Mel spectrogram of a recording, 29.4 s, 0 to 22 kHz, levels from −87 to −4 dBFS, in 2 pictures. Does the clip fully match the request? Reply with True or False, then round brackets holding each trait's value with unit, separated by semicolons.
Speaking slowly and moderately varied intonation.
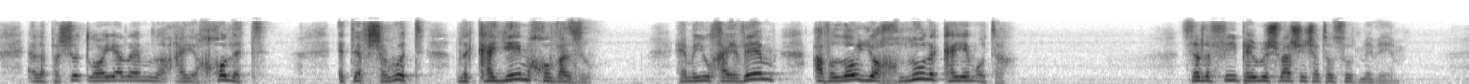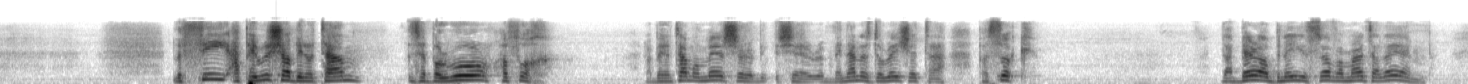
False (90 wpm; 7.9 semitones)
